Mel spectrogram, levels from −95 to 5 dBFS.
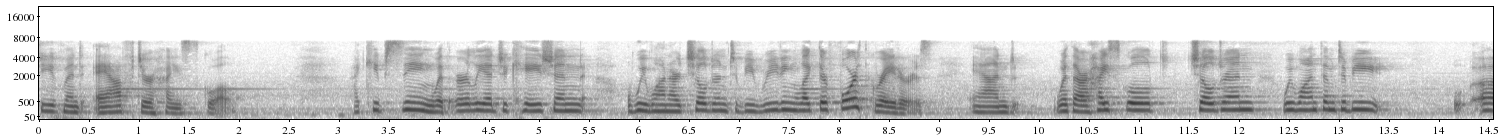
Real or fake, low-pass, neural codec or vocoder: real; 7.2 kHz; none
